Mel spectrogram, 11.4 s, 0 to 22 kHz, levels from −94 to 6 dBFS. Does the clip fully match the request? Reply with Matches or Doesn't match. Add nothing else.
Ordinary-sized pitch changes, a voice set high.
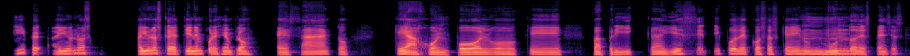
Doesn't match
